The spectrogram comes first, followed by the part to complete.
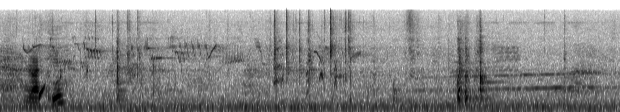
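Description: A freshly caught fish flapping and slapping in a plastic basin, in a few short bursts of sharp slaps. A brief bit of voice comes at the very start.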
